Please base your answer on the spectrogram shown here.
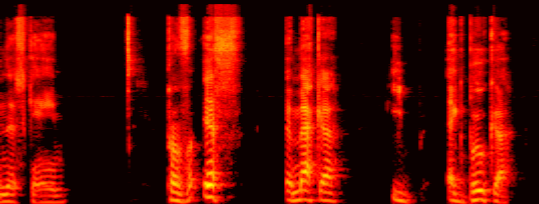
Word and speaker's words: Egbuka: game pro if EMA egbuka that's egg bua not a very hard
